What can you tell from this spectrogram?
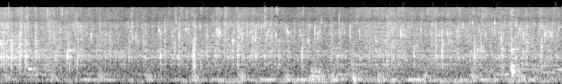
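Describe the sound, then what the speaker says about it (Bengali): Chopped onion drops into hot oil and fries with a dense, even sizzle and crackle, close and steady for a few seconds, with no talking. "দিয়ে দিলাম তেল, তেল গরম হয়ে গেছে, দিয়ে দিচ্ছি কুচনো পেঁয়াজ"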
